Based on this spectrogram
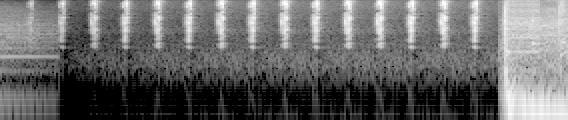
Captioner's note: clock ticking; upbeat music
